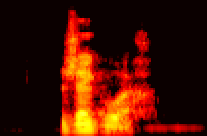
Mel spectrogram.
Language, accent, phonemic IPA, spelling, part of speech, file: French, France, /ʒa.ɡwaʁ/, jaguars, noun, LL-Q150 (fra)-jaguars.wav
- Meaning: plural of jaguar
